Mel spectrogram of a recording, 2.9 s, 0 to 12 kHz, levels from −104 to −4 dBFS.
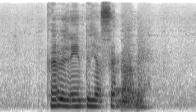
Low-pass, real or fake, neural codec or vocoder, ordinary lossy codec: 10.8 kHz; fake; codec, 44.1 kHz, 1.7 kbps, Pupu-Codec; none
